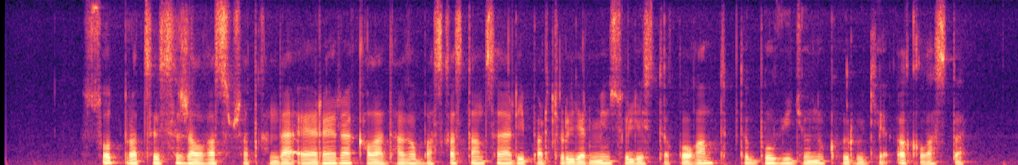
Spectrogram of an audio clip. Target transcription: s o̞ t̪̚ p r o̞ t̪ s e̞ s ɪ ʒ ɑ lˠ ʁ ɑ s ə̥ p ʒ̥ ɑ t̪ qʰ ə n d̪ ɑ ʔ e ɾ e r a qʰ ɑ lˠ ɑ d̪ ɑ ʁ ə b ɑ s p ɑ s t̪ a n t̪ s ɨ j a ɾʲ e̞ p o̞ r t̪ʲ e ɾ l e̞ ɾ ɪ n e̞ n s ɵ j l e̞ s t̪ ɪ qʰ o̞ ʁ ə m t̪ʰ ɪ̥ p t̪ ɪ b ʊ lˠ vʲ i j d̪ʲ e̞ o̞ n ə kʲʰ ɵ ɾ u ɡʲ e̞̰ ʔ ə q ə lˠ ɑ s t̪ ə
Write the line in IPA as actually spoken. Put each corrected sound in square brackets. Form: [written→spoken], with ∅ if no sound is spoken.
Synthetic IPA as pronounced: s o̞ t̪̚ p r o̞ t̪ s e̞ s ɪ ʒ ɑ lˠ ʁ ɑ s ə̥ p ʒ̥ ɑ t̪ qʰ [ə→ɑ] n d̪ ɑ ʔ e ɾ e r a qʰ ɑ lˠ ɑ d̪ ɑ ʁ ə b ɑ s [p→q] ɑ s t̪ a n t̪ s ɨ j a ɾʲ e̞ p o̞ r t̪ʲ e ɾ l e̞ ɾ ɪ [n→m] e̞ n s ɵ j l e̞ s t̪ ɪ qʰ o̞ ʁ [ə→ɑ] m t̪ʰ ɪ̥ p t̪ ɪ b ʊ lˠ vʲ i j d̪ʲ e̞ o̞ n ə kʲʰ ɵ ɾ u ɡʲ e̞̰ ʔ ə q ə lˠ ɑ s t̪ ə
